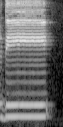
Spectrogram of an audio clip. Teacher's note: اب ہمیں دال کو یا ساکن کے ساتھ ملانا ہے تو ایک الف کے برابر لمبا بھی کرنا ہے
